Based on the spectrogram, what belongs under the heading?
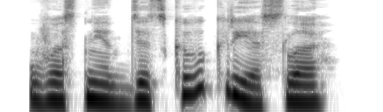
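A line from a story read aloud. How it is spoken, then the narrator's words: Indignant, desperate hiss. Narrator (Russian): возмущенно шиплю Дим Димычу с последней надеждой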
